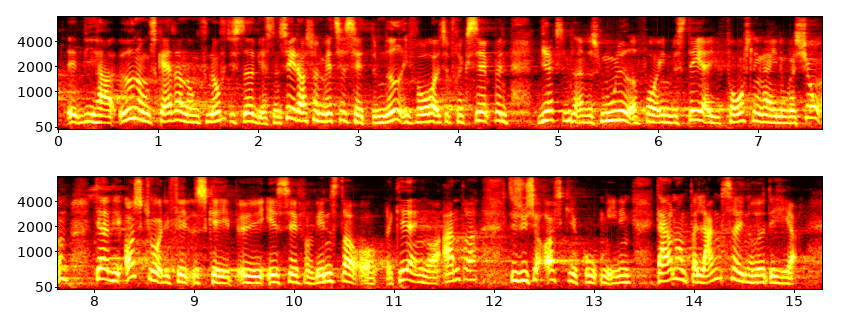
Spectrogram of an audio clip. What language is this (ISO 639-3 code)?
dan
